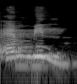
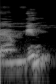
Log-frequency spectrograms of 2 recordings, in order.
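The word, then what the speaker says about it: ammine: three কে বলতে হবে এম্মিন হ্যাঁ তোমার ডাবল ম দিয়ে উচ্চারণ করে এম্মিন তারপরে তোমার কার্বনিল হ্যাঁ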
